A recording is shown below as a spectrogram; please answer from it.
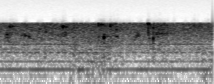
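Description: Faint room tone: a steady electrical hum and hiss, with a few soft ticks.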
